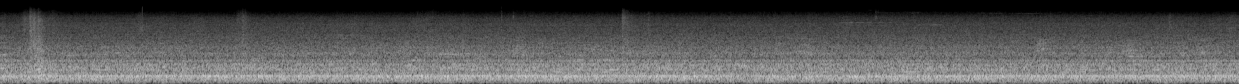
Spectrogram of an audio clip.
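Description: Steady cabin drone inside a slowly moving transit vehicle, with a constant low hum running under it.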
